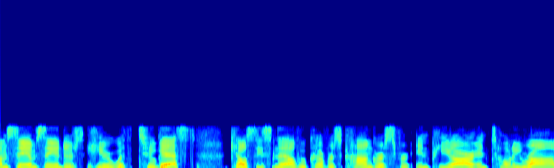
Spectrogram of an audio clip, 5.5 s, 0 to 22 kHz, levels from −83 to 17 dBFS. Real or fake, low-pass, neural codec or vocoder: real; 5.4 kHz; none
